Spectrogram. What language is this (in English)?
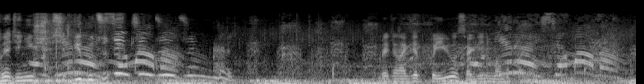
Russian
